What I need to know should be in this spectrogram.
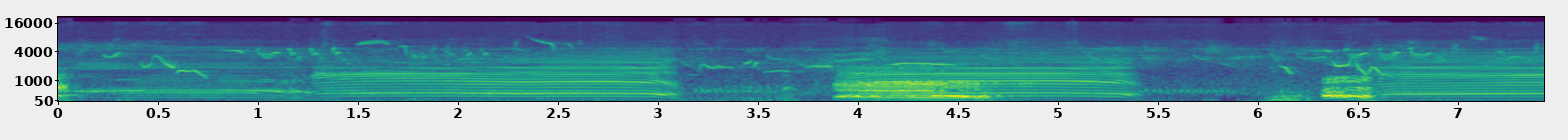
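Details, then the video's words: Gentle cows walking in a herd to green grazing land call almost without pause: long, rich, harmonic moos, some rising and some falling, overlapping, with scattered bird chirps behind them. "A herd of gentle cattle walking toward the green pasture, the sounds of calm cows."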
